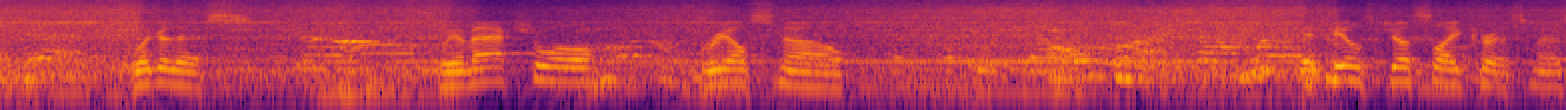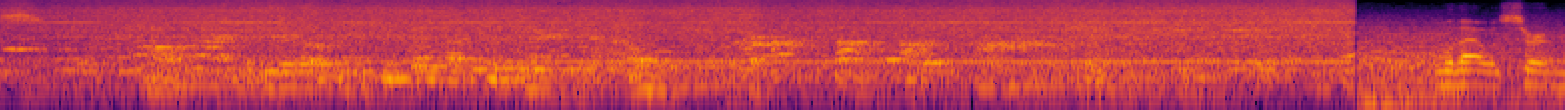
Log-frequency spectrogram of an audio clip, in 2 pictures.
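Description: A snow machine blows out fake snow with a steady hiss.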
